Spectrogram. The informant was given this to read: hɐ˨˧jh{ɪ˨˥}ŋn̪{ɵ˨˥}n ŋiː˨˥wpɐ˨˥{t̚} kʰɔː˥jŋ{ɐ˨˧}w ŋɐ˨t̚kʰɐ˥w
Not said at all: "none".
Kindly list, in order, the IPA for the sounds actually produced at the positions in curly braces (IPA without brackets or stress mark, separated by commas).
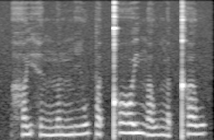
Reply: ɪ˨˩, ɵ˨, t̚, ɐ˨˧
